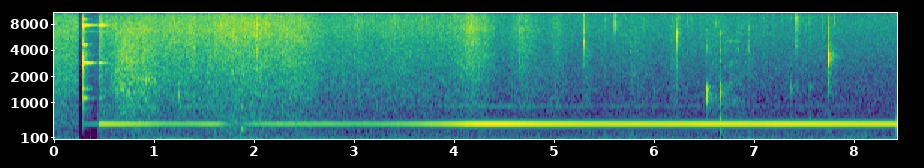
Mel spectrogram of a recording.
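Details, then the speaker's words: Tap then steady pure ringing of a struck tuning fork placed on the bone behind the ear, simulated bedside hearing test in an acted cranial nerve exam. "So I'm gonna use this tuning fork and I'm gonna put it right behind your ear on that bone. You can feel it. So you will have to tell me when the sound is gone."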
